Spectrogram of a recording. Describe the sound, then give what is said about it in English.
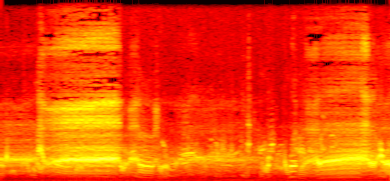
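A flock of tricolored blackbirds in a California marsh calls at once, harsh nasal and buzzy notes overlapping continuously in a loud, dense wall of sound with no pauses. “Are the combined voices of tricolored blackbirds in a California marsh.”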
